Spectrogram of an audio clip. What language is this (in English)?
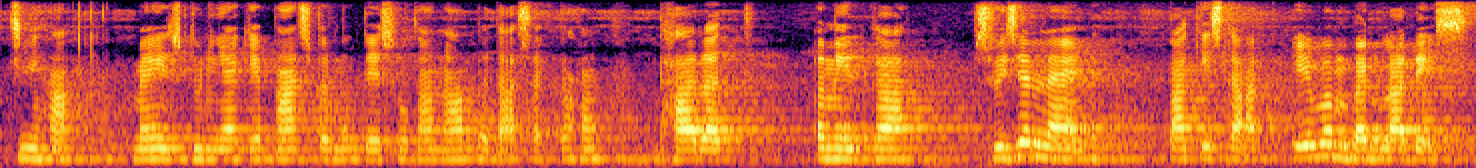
Hindi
